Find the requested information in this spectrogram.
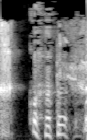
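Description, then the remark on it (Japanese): A brief, loud nasal snort like a pig's grunt bursts out, followed after a short pause by a run of choppy voiced sounds from a person. “豚がおるけど。”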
